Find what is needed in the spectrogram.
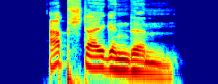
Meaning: strong dative masculine/neuter singular of absteigend
- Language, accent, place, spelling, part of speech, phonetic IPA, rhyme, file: German, Germany, Berlin, absteigendem, adjective, [ˈapˌʃtaɪ̯ɡn̩dəm], -apʃtaɪ̯ɡn̩dəm, De-absteigendem.ogg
